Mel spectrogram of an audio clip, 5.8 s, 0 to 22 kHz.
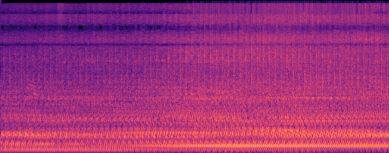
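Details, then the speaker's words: Kenworth/RFW 6x6 off-road garbage truck with two-stroke Detroit 6V53 diesel and Allison automatic, started after sitting at least 4 years; loud steady unmuffled drone, even beat, no misses, pitch creeping up; running well. "The motor's also running quite well."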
